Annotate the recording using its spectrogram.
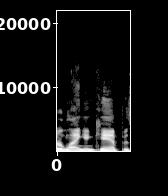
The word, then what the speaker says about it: Langenkamp: And Heather Langenkamp, is that how you say her name? Heather. – Sounds right.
